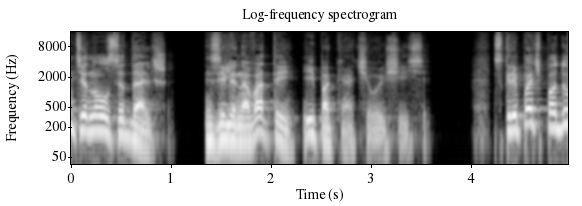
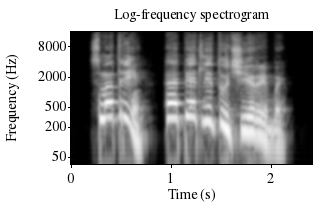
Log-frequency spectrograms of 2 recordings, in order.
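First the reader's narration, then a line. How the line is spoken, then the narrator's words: Exclaimed. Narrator (Russian): воскликнула Апсалар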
